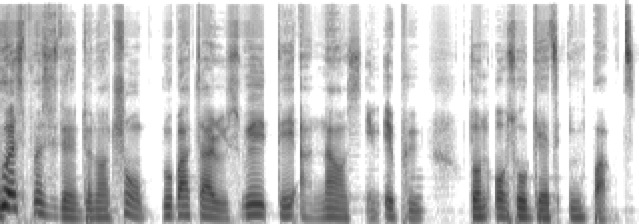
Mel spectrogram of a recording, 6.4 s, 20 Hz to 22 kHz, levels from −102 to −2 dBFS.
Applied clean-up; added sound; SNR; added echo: neural mask model DeepFilterNet 3.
